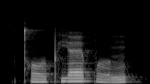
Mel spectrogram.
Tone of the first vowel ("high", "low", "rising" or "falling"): rising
